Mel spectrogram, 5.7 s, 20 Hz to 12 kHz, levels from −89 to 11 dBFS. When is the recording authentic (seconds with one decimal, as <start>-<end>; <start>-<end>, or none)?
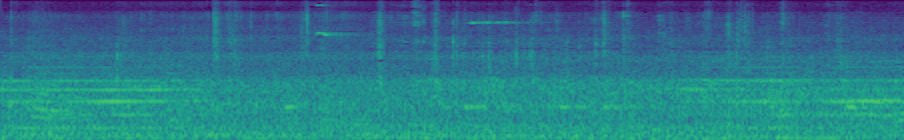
0.0-2.3

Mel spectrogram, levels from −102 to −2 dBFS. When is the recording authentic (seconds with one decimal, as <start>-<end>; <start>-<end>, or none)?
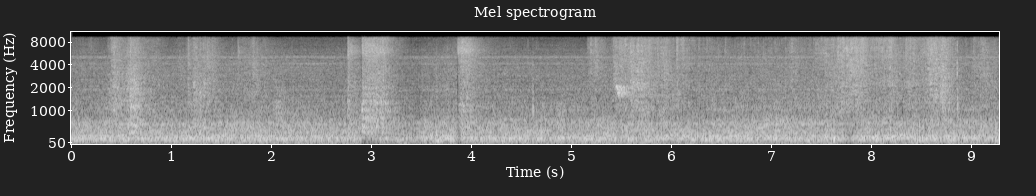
0.0-3.0; 3.5-5.7; 6.4-7.5; 8.5-9.3

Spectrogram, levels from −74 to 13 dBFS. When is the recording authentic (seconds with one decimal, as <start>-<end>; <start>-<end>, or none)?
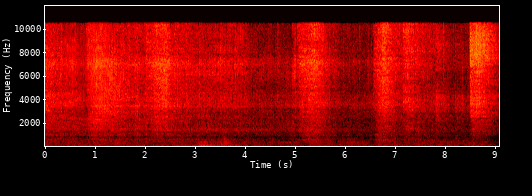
0.0-0.4; 1.3-9.1

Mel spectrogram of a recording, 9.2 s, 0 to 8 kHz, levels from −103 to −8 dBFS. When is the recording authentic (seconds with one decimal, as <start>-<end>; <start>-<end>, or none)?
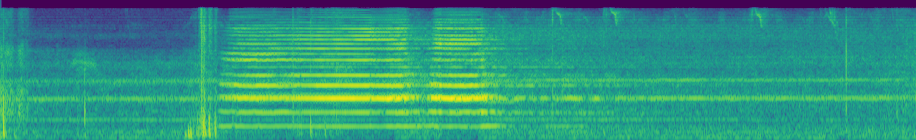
3.0-3.7

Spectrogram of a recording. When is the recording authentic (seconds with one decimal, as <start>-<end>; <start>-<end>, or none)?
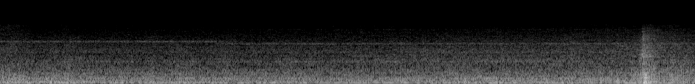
0.0-3.2; 4.2-5.9

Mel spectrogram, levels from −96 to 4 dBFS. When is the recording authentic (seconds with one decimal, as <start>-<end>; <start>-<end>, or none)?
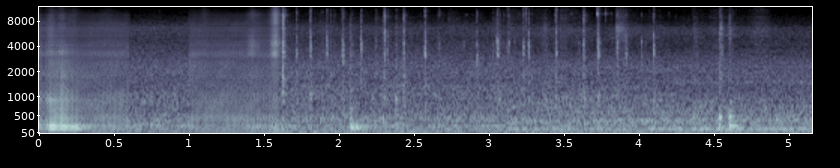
0.6-1.0; 1.6-5.2

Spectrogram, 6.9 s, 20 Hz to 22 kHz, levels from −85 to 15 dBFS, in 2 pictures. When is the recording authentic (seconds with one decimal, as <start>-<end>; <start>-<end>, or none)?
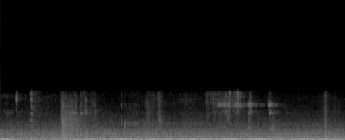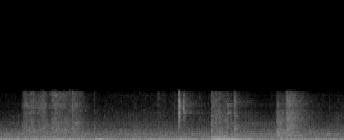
1.6-3.7

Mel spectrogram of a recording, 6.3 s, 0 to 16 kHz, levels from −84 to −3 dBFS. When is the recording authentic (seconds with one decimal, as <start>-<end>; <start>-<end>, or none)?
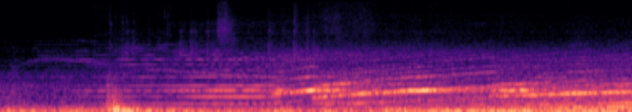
0.0-4.4; 5.4-6.3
